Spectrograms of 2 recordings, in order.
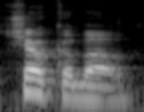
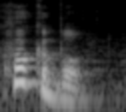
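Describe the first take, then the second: First: The word is pronounced the English way. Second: The word is pronounced the Swedish way. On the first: The speaker calls it right. "until there was voice acting in Final Fantasy, I didn't know Chocobo was pronounced Chocobo" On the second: The speaker calls it wrong. "I naturally just pronounce it the way a Swedish person would"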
